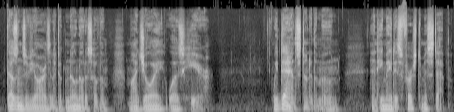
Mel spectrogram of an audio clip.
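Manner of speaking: ordinary delivery, nothing marked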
